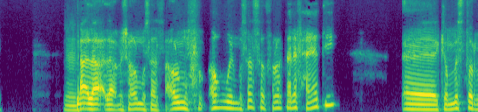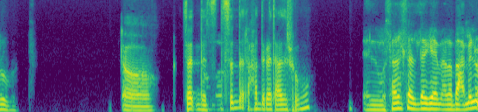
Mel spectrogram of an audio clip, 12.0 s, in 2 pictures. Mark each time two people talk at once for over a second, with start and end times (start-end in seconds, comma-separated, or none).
none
